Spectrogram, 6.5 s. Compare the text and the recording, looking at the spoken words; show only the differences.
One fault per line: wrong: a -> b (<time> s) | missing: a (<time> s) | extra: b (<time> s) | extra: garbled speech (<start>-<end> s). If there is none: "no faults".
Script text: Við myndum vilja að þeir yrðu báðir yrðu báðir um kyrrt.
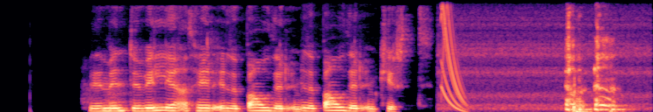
no faults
